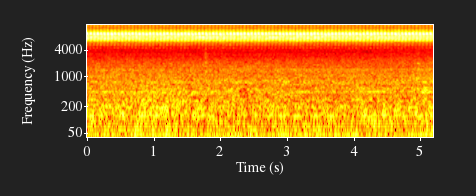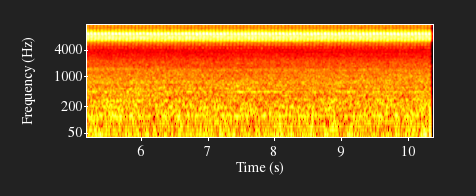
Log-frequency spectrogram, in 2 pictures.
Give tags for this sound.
effect; grasshopper; nature

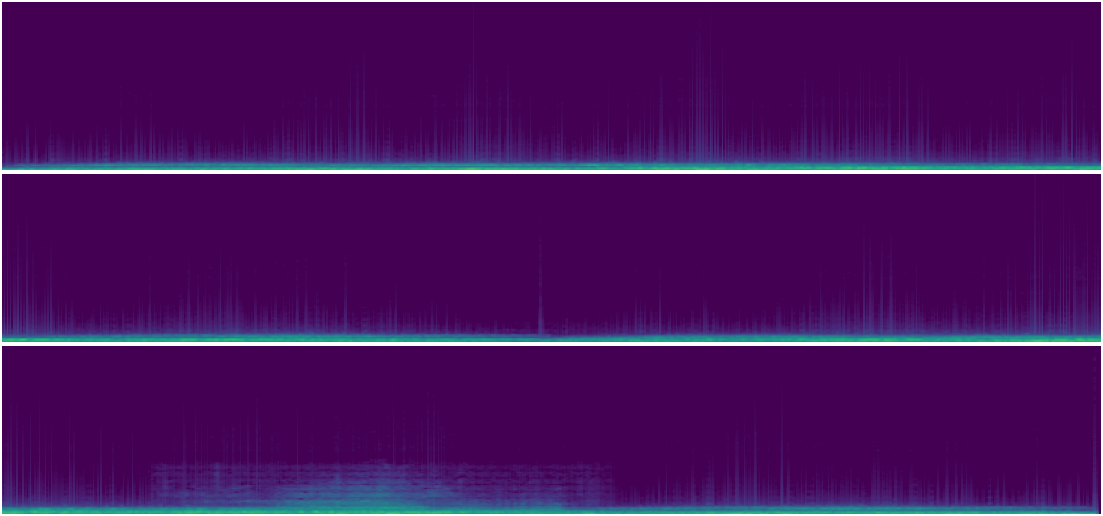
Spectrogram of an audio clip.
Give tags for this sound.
Halloween; wind

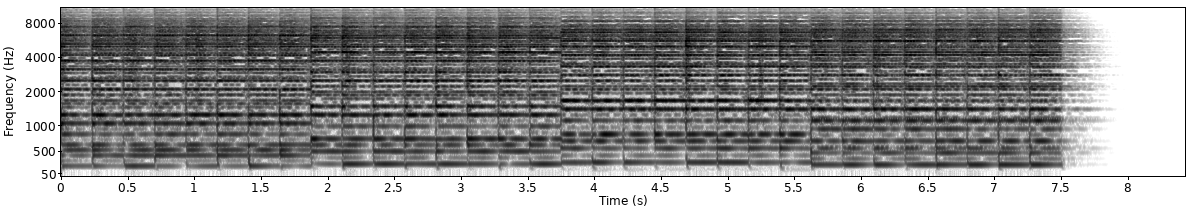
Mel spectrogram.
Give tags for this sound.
Melody; G-Sharp-Major; EDM; Loop; Music; 128-BPM

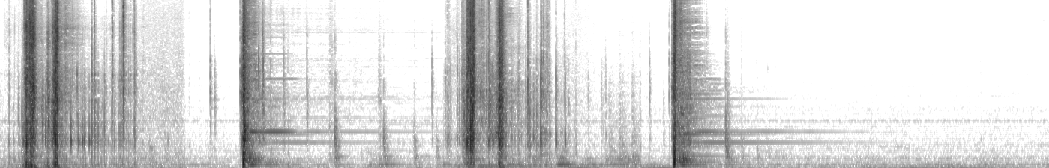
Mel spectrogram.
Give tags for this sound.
Rifle; Plastic; Blaster; Foam; Ball; Nerf; Pistol; Rival; Shooting; Xshot; Chaos; Gun; Dart; X-Shot; Shot

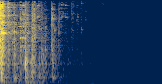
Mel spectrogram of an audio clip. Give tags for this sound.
bin; bottle; break; crack; crunch; drop; glass; recycling; shards; shatter; smash

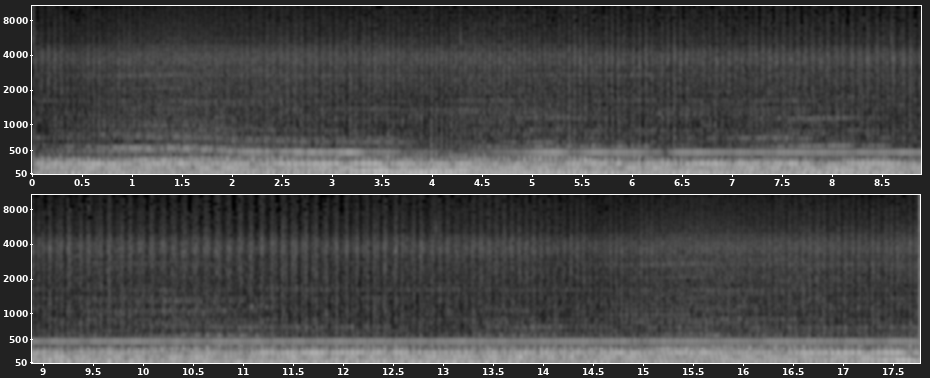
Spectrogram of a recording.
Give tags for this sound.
bass; float; engine; ambient; craft; hover; board; back-to-the-future; loop; fly

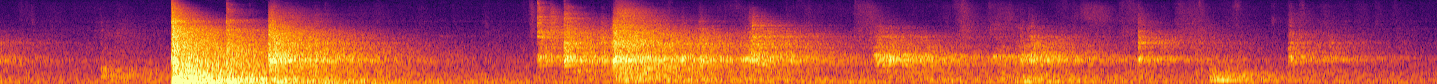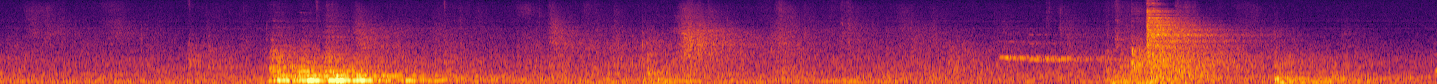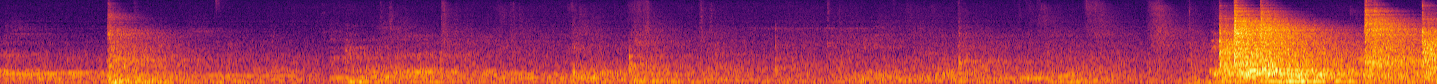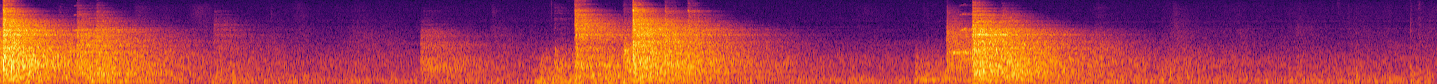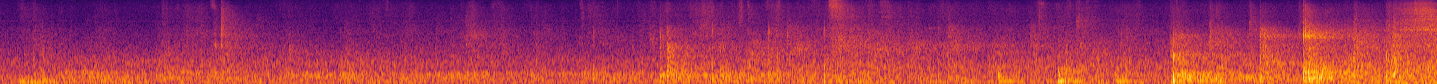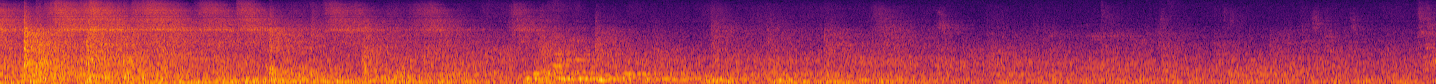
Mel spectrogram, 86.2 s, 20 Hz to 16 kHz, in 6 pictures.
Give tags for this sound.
4CH; Atmos; Jail; Surround

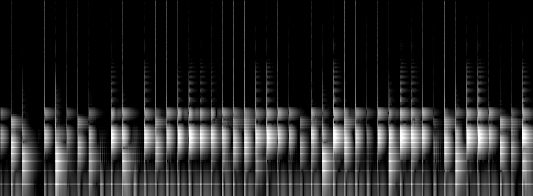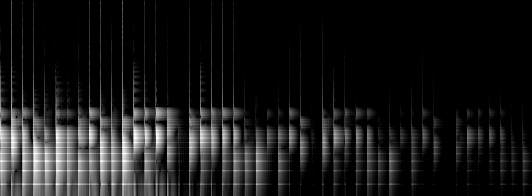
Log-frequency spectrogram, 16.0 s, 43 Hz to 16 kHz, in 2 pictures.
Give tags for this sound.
melodyloop; melodic; loop; tom; electro; 90bpm; sine

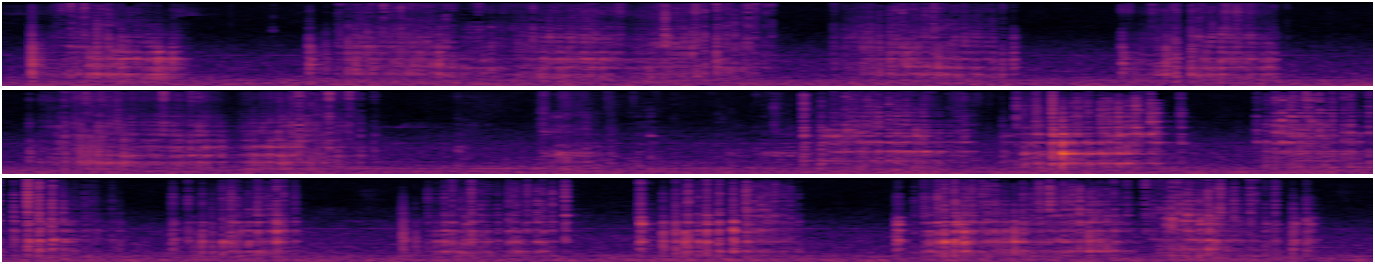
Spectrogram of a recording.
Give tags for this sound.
concrete; field-recording; plastic; scrape; wood

